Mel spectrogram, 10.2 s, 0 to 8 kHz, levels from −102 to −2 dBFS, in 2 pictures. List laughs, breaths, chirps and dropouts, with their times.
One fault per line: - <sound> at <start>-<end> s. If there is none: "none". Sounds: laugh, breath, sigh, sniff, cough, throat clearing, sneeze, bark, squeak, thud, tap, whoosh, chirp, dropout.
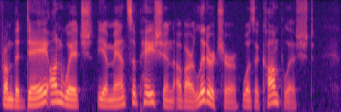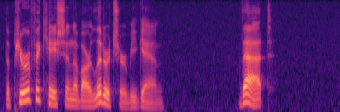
none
